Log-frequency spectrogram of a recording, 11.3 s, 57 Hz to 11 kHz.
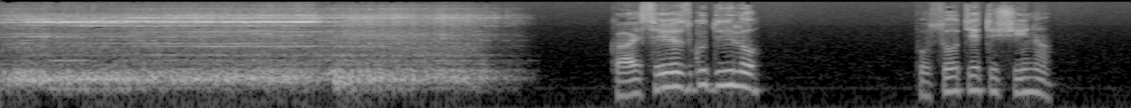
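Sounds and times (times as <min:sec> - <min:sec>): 
train rumbling and screeching during a derailment: 0:00.0 - 0:05.4
speech: 0:06.3 - 0:07.7, 0:09.2 - 0:10.6.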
